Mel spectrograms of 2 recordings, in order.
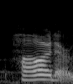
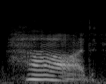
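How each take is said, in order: First: The r at the end is clearly pronounced. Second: The r at the end is not pronounced. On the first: "the American hard r is pronounced" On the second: "in standard English, it would be hard"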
